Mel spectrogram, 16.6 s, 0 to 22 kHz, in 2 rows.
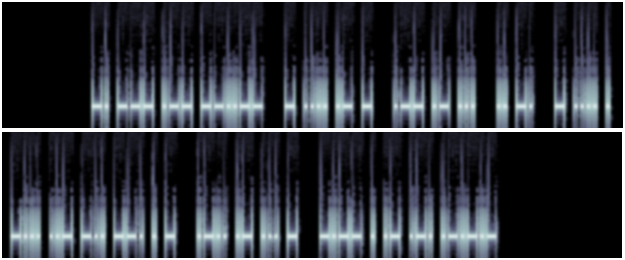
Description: Morse code, heard as a keyed tone, about 28 wpm, 700 Hz. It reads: NOW, THAT WAS IN THE BUDGET LAST YEAR.
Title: Sentences from Top 1200 Words 28wpm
